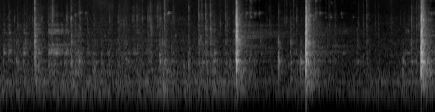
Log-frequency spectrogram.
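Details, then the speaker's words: Riding lawn mower steering gear, heard from underneath with the deck removed, pops sharply as the wheel is turned. The small steering-shaft pinion travels across the larger sector gear instead of staying put, circling its teeth rather than engaging them. "As I'm turning the steering wheel left and right, small gear is traveling across larger gear, and it should be stationary. But since it's being allowed to travel, it's circling the gear teeth rather than engaging the gear teeth."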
